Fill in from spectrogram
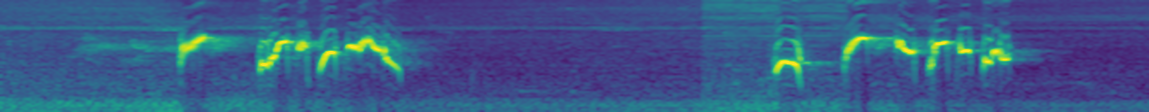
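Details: Red-whiskered bulbul in morning song training, singing in the fighting style: two quick phrases of five or six loud, sweet whistled notes, rising and falling, separated by about a second and a half of quiet with faint low hum.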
